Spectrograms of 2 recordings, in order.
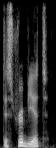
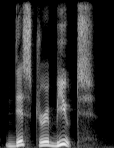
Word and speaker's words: distribute: D-I-S-T-R-I-B-U-T-E. You could also say distribute, if you like that, distribute. And the British say distribute. They emphasize the first syllable and then the last syllable less so. But here in America, where us Americans live, we like to emphasize only the second syllable, distribute.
